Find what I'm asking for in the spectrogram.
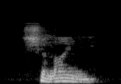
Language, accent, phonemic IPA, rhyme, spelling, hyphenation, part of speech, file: English, Southern England, /ʃəˈleɪli/, -eɪli, shillelagh, shil‧le‧lagh, noun, LL-Q1860 (eng)-shillelagh.wav
- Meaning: 1. A wooden (traditionally blackthorn (sloe) wood) club ending with a large knob 2. Any cudgel, whether or not of Irish origin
